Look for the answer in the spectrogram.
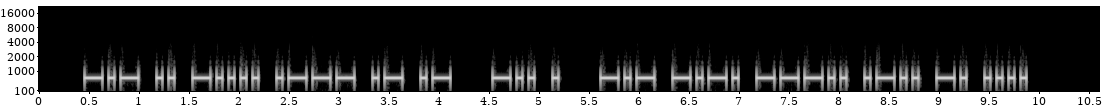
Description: Morse code, heard as a keyed tone, about 21 wpm, 700 Hz. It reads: KI6JAA DE KC8LNH
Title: USA Callsign DE Callsign 20wpm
